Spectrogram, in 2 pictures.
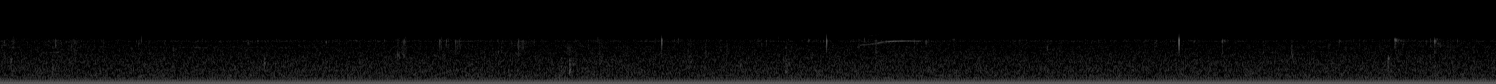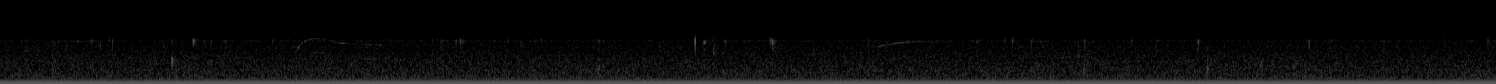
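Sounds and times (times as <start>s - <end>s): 
low underwater hum and hiss: 0.0s - 29.9s
orca whistle: 8.6s - 9.2s, 17.9s - 18.8s.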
